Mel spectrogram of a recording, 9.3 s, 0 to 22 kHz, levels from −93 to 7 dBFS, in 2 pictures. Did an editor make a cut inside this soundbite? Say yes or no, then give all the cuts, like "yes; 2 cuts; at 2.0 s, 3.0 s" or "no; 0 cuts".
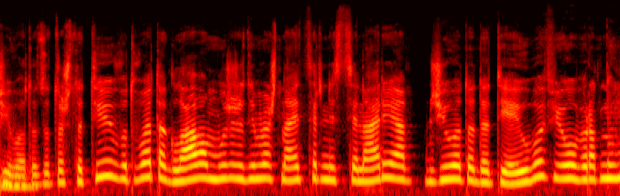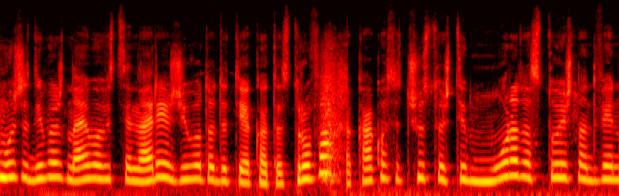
yes; 1 cut; at 7.3 s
